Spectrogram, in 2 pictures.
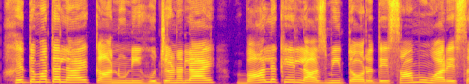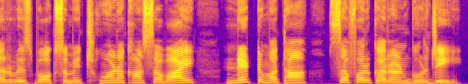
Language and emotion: Sindhi, neutral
